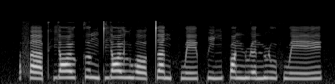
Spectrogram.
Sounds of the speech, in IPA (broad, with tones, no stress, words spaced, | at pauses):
fä˨˩pʰjɑ˦ʊ̯ kɤ˥˨ŋt̪jɑ˦ʊ̯ lwɔ˨˩t̪a˥˨n fwe˨˦ɪ̯pi˨˦ŋpɑ˦ŋ ɻə˨˦nɻu˨˩ fwe˨˦ɪ̯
